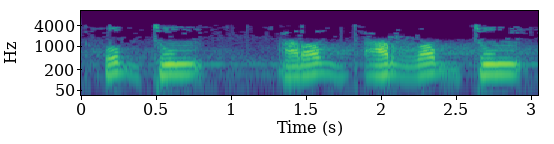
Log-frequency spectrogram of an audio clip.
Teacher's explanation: تبين التاء دائما الهمس في التاء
